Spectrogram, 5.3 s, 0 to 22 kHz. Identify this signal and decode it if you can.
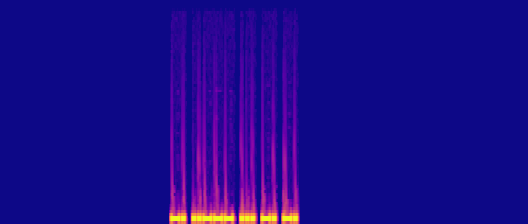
Morse code, heard as a keyed tone, about 46 wpm, 700 Hz. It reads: N2SNN
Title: USA Call Signs - 5 Characters - Repeated 3x - 45wpm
